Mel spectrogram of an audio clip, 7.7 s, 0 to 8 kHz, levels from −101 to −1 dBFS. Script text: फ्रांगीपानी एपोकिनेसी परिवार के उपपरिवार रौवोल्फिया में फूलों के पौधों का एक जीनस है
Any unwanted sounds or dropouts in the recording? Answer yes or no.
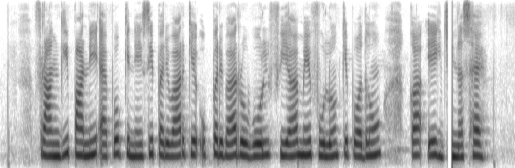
yes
